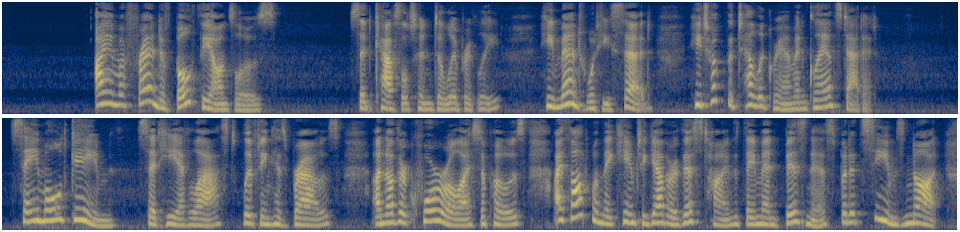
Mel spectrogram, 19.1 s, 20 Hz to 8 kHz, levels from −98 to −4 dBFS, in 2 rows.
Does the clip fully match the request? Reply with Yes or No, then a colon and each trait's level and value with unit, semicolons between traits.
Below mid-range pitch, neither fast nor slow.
No: high, 190 Hz; average, 180 wpm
